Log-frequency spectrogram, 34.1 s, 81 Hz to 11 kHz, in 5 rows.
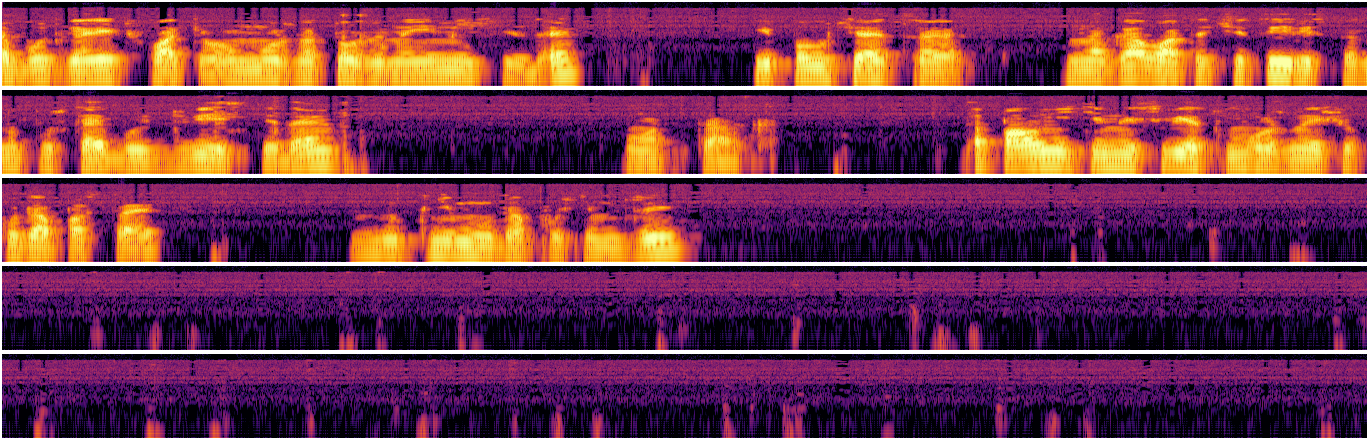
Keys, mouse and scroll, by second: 2.9 shift+middle click, 3.4-4.8 middle drag, 6.0-8.6 drag, 8.3 KP_0, 10.5 shift+middle click, 11.1 middle click, 14.9 middle click, 16.5 g, 20.3 middle click, 21.8 g, 24.0 middle click, 25.1 g, 28.6 middle click, 29.6 middle click, 31.1 g, 31.5-32.5 middle drag, 32.6 g.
